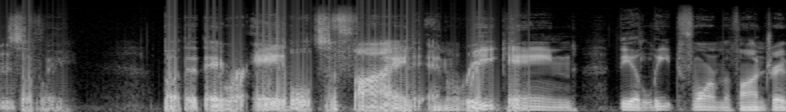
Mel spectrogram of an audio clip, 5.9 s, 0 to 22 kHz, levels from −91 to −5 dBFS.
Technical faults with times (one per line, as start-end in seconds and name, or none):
0.00-3.97 buffer tearing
